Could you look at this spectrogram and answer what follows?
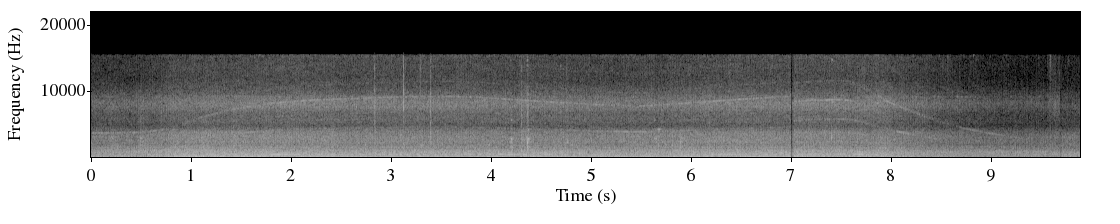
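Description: A motor vehicle engine running, swelling about a second in and fading away near the end, with a thin high whine that climbs and later slides back down.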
